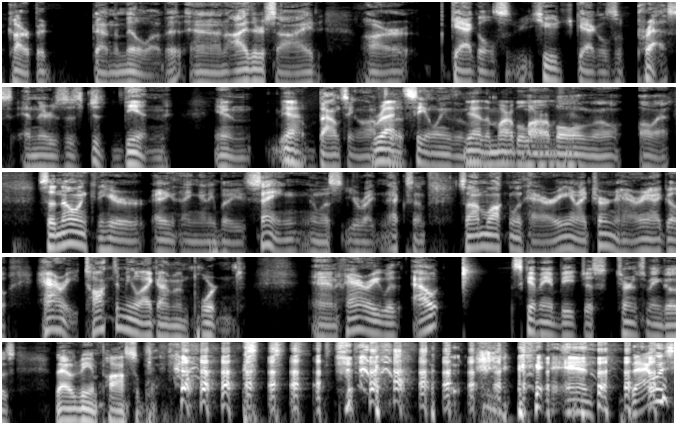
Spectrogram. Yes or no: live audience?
no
